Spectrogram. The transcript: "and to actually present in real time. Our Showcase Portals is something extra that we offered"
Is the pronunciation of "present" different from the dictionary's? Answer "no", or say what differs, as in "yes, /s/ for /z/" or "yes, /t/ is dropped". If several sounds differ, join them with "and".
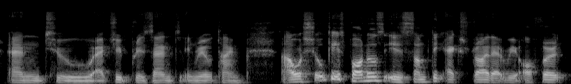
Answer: no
